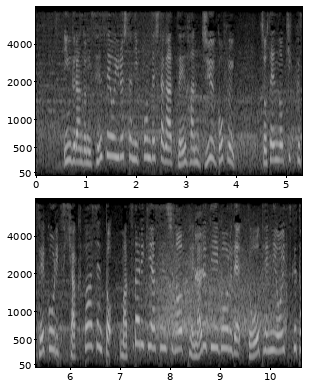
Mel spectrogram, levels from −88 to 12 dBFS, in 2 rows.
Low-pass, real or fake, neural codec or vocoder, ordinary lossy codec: 7.2 kHz; real; none; MP3, 32 kbps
